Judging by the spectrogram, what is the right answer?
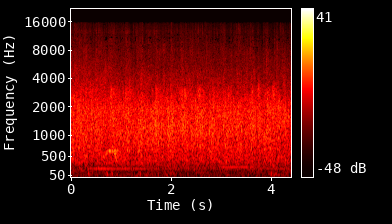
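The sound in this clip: Studio audience applause: dense, steady clapping that holds an even, loud level from start to finish.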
